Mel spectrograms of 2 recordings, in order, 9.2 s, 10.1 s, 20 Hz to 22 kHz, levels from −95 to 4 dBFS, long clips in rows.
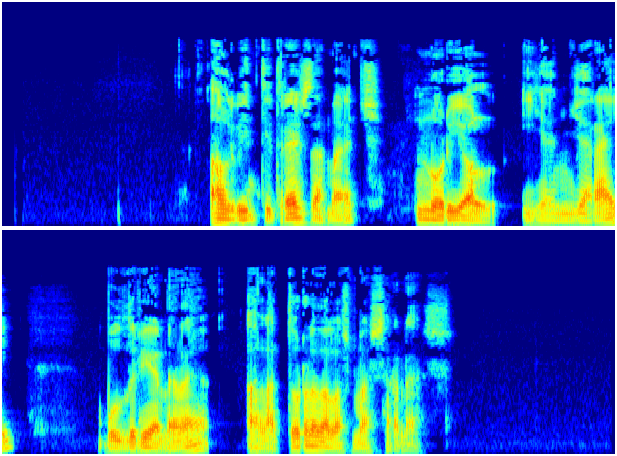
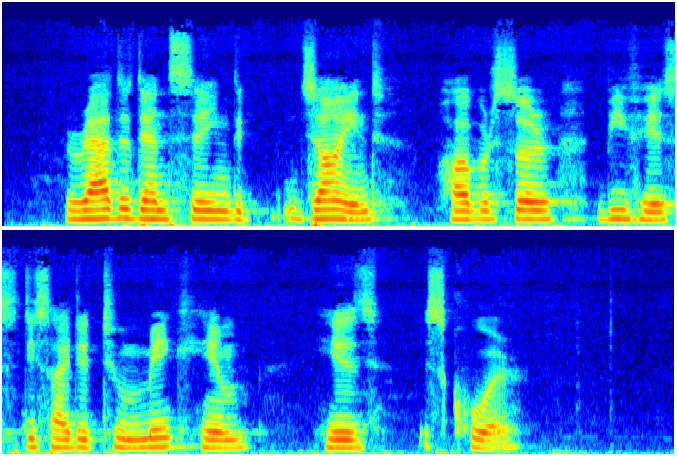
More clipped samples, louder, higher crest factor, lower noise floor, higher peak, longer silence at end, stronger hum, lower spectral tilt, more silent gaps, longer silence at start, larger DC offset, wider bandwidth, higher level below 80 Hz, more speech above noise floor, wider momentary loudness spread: neither; about the same, -22 LUFS vs -20 LUFS; about the same, 22 dB vs 18 dB; first, -76 dBFS vs -55 dBFS; about the same, -2 dBFS vs -2 dBFS; first, 1.25 s vs 0.65 s; neither; about the same, -6 dB/octave vs -7 dB/octave; neither; first, 1.6 s vs 0.5 s; neither; about the same, 11.5 kHz vs 12.5 kHz; second, -48 dBFS vs -42 dBFS; first, 55 dB vs 36 dB; second, 12 LU vs 16 LU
